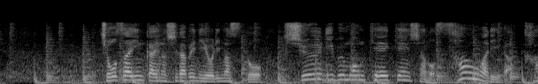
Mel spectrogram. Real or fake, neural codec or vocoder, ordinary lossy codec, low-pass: fake; vocoder, 44.1 kHz, 80 mel bands, Vocos; none; 7.2 kHz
